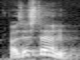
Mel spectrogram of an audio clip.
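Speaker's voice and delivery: ordinary delivery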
